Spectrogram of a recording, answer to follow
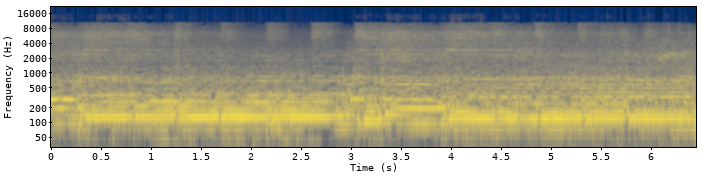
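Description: Punk metal band playing live: loud electric guitar chords with bass and a drum kit, an instrumental passage with no singing.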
